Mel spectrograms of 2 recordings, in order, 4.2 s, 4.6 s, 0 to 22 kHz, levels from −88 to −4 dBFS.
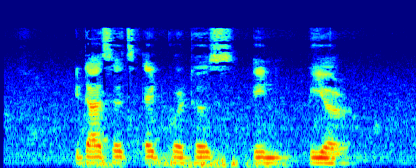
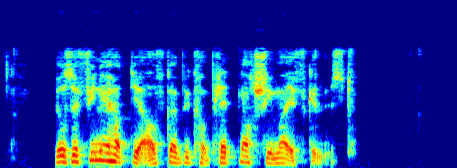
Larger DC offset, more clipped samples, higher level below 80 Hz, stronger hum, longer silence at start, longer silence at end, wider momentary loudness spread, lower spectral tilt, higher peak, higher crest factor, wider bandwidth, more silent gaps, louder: neither; neither; first, -46 dBFS vs -56 dBFS; neither; first, 0.75 s vs 0.55 s; second, 0.65 s vs 1.05 s; second, 8 LU vs 13 LU; about the same, -5 dB/octave vs -6 dB/octave; second, -6 dBFS vs -2 dBFS; about the same, 20 dB vs 16 dB; first, 11.5 kHz vs 7 kHz; neither; second, -24 LUFS vs -18 LUFS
